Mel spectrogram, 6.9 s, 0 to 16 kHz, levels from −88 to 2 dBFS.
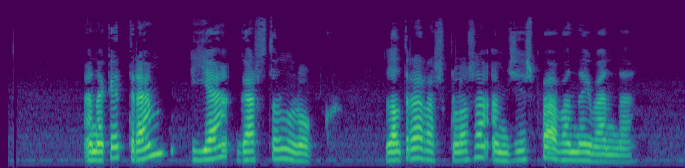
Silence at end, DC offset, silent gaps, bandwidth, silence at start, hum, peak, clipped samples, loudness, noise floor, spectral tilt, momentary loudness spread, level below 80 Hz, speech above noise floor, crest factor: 0.55 s; under 0.1%; none; 10 kHz; 0.85 s; none; -2 dBFS; under 0.1%; -23 LUFS; -58 dBFS; -6 dB/octave; 9 LU; -78 dBFS; 36 dB; 22 dB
